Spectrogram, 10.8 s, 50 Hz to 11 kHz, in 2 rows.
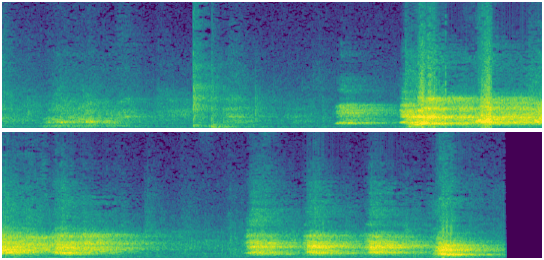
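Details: Dog barking recorded 14 August 2015: repeated rough barks building into a loud, sustained volley in the middle, then three or four separate sharp barks spaced about a second apart before abruptly stopping.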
